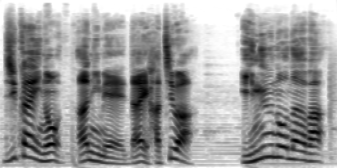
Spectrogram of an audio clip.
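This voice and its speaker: A man's voice: high-pitched, sing-song, slow, a bit bright, faint music behind. A man with a Kansai accent hosting a casual radio show in a chatty manner. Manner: chatty, slips into dialect. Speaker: radio show host, voice actor.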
